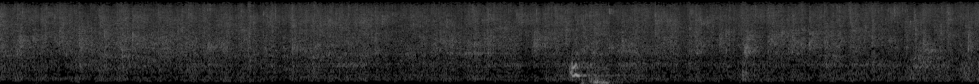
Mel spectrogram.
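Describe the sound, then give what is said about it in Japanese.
A steady hiss of shower water spraying without pause as it runs over a person's body, with a brief low knock partway through. No one speaks. “体をシャワーが流れていくだけで、なんか変に思っちゃった。”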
